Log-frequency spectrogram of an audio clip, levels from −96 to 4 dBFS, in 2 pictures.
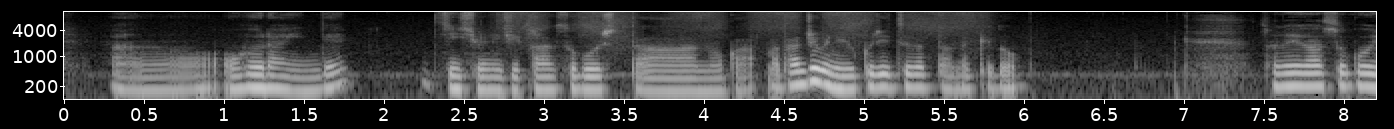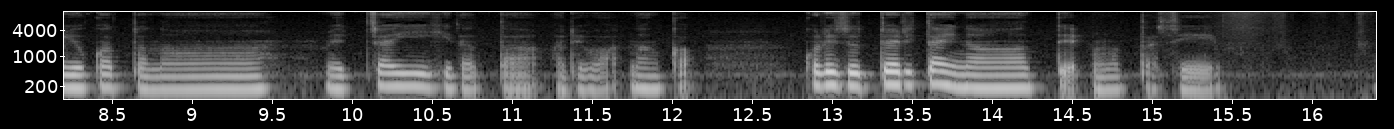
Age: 20-39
